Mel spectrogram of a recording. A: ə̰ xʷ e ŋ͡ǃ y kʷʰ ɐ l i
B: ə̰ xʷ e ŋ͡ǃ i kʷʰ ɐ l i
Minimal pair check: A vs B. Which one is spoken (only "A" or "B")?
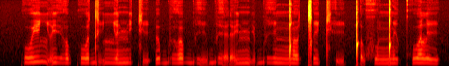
B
